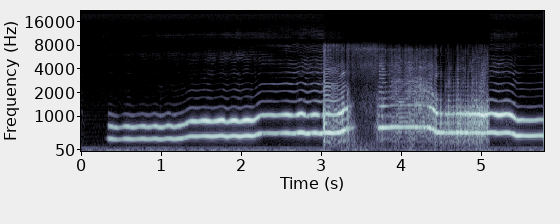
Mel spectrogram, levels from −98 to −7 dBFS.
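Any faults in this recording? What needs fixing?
A call bitrate drop hits the music from 3.05 s to 5.17 s. The top end collapses from a full 20 kHz band to about 8 kHz, and the texture turns coarse and watery for roughly 2 seconds. That fits the encoder being squeezed from around 128 kbps to about 6 kbps after the bandwidth estimate fell. A plain low-pass filter would sound dull but stay clean, and packet loss would leave gaps or clicks. Here the sound is continuous but grainy. Setting a higher minimum bitrate and smoothing the bandwidth estimator's reaction would prevent this.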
